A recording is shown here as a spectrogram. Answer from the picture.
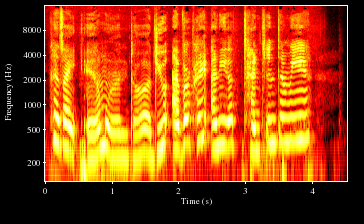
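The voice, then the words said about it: Robotic voice. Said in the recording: “Why do you sound like a robot?”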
